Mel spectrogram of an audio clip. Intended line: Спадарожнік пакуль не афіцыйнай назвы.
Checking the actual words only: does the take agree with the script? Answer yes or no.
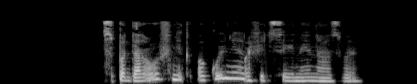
yes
